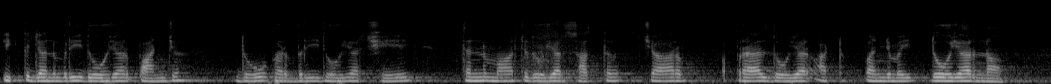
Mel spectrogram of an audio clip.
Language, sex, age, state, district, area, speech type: Punjabi, male, 18-30, Punjab, Fatehgarh Sahib, rural, spontaneous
